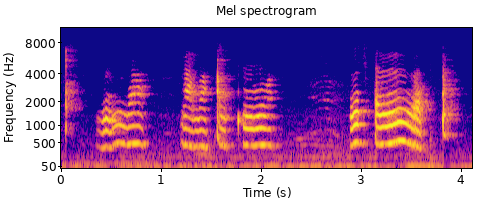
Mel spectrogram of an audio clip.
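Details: Talking parrot producing a run of high, nasal, speech-like syllables in several short phrases, some rising and falling in pitch, separated by brief pauses, over a faint low hum.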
